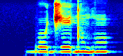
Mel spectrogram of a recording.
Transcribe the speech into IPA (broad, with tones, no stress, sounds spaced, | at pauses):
b o˧ d͡ʒ e˧ d ũ˧ ɡ ũ˧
